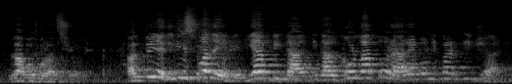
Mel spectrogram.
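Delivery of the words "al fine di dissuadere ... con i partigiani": ordinary talk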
